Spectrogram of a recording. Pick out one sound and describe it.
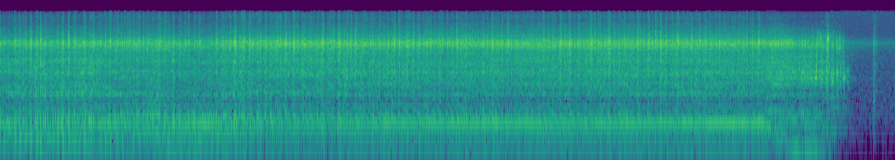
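A small engine runs loudly with a rattling clatter, then winds down and stops.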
